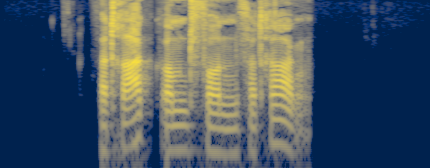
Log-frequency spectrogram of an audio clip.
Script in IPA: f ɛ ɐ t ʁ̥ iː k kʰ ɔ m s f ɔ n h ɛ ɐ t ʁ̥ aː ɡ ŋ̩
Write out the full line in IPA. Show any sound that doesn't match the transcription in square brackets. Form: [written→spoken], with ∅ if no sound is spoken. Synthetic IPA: f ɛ ɐ t ʁ̥ [iː→aː] k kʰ ɔ m [s→t] f ɔ n [h→f] ɛ ɐ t ʁ̥ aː ɡ ŋ̩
